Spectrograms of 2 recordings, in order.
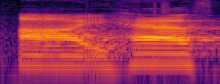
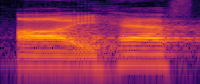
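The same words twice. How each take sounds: Both takes have the same delivery.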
